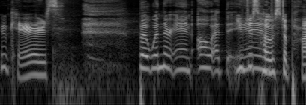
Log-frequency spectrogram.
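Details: Woman with a lisp newly developed after recently starting Invisalign clear aligners that are changing her bite; worse with aligners in, painful s sounds, improving over about a week; lisp (sibilant distortion).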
